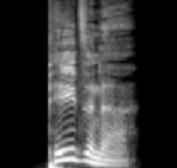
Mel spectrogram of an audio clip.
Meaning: A particular style of lager beer, originally from the city of Pilsen
- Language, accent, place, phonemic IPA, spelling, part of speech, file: German, Germany, Berlin, /ˈpɪlzənɐ/, Pilsener, noun, De-Pilsener.ogg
